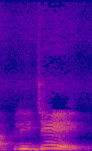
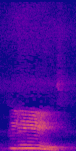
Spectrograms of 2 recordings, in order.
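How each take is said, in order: First: It ends with an extra e vowel sound. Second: It ends on the z consonant sound. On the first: The speaker calls it wrong. "पण जे करायचं का नाही" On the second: The speaker calls it right. "इथे पण ईला वाचलेलं नाही"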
